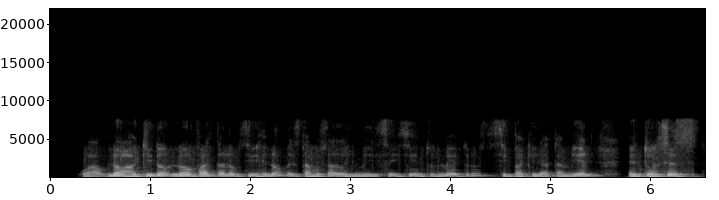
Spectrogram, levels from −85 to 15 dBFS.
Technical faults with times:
none

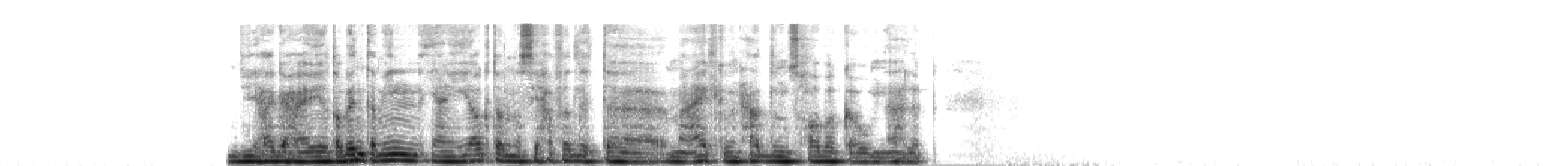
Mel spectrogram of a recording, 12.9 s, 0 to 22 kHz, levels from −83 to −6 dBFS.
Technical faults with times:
5.38-5.43 frames out of order

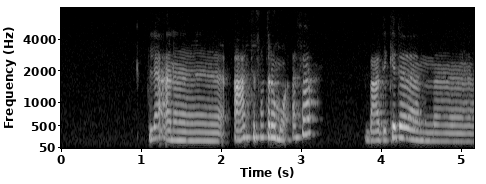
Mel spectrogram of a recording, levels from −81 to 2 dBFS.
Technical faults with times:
none

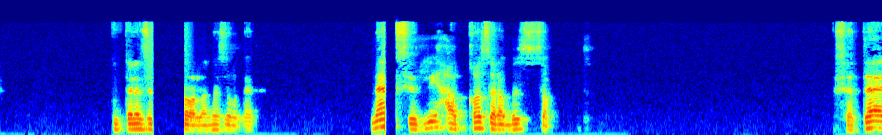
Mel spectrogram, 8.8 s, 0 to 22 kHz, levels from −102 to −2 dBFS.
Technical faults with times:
1.39-1.93 wireless microphone squelch dropout
3.79-3.98 wireless microphone squelch dropout

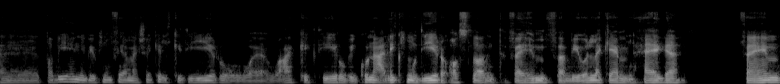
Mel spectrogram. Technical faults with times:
0.45-6.44 automatic gain rising

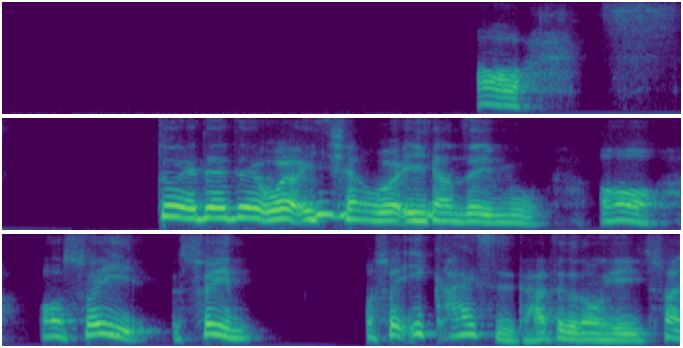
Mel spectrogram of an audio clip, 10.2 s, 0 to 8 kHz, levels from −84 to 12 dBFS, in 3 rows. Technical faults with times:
none

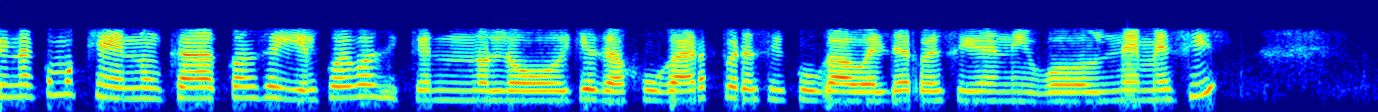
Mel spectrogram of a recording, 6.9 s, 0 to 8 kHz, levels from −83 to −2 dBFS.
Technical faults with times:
0.00-6.89 Speex codec

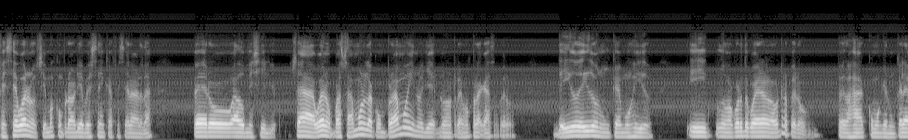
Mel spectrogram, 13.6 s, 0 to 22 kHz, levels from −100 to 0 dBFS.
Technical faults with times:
0.00-13.62 timecode bleed

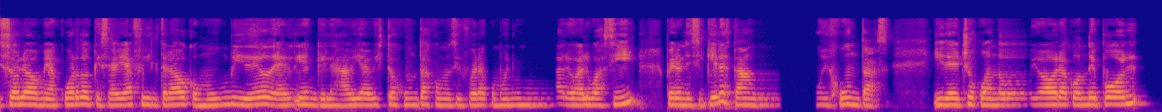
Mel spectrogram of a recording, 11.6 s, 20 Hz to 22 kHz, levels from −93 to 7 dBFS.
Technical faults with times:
0.14-11.46 word clock ticks
5.30-5.71 AAC frame loss with concealment
7.56-8.31 AAC frame loss with concealment
10.04-10.45 AAC frame loss with concealment

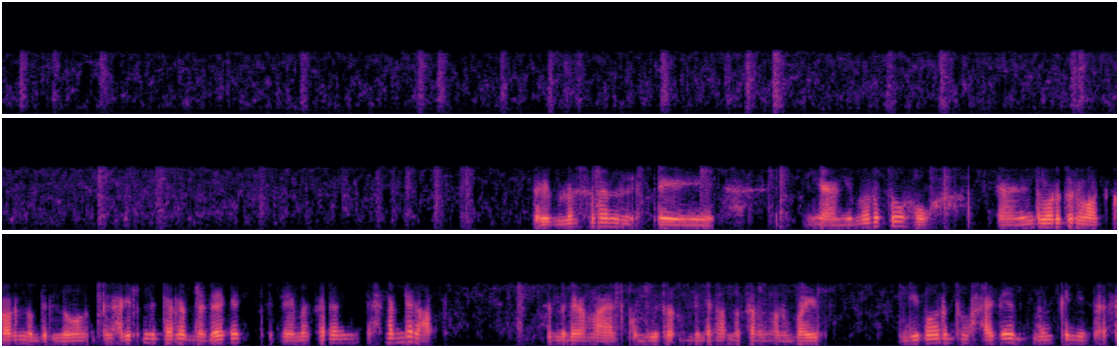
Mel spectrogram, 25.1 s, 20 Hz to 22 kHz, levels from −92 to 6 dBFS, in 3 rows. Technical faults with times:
0.00-25.09 overdone noise removal
0.00-25.09 AMR narrowband mobile codec

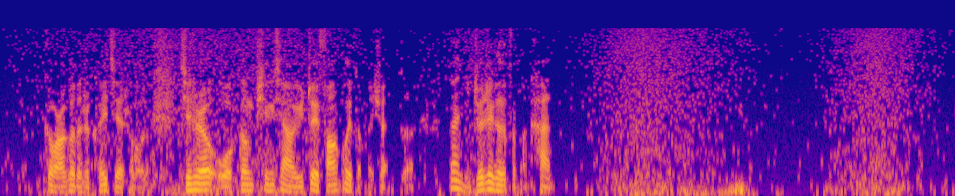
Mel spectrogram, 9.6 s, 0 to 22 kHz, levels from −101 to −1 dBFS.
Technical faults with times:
0.00-9.55 overdone noise removal

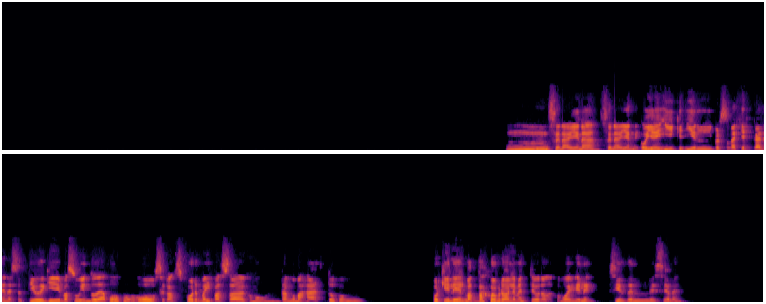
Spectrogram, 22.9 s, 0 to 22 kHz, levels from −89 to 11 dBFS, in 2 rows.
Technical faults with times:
none

